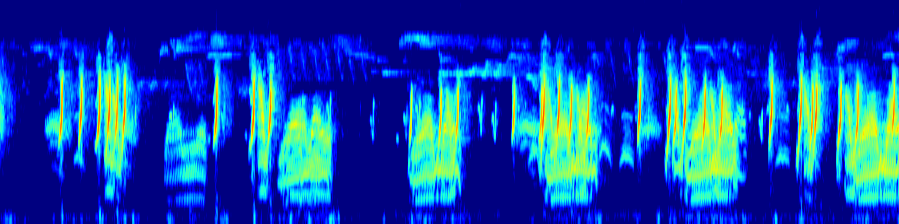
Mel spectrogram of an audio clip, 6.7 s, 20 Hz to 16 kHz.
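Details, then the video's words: Natural quail call for hunting, 2026 season: bursts of sharp, quick chirps mixed with lower, buzzy, rattling notes, repeated in dense clusters roughly every second. "بٹیر کی آواز"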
